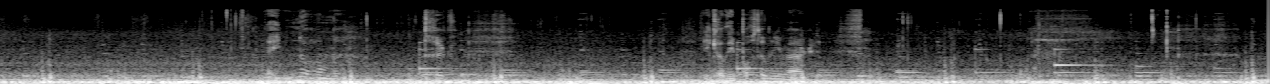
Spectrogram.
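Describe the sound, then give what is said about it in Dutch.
A large truck rumbles steadily and loudly through a very narrow street, the Siepseweg, its deep engine drone filling the whole recording, while people talk intermittently over the noise. “Dikke vrachtwagen. In een heel smal straatje.”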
